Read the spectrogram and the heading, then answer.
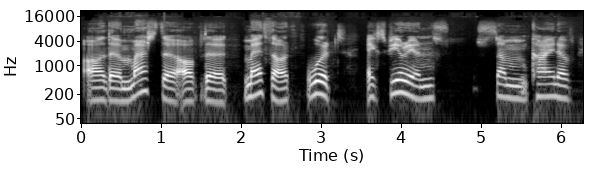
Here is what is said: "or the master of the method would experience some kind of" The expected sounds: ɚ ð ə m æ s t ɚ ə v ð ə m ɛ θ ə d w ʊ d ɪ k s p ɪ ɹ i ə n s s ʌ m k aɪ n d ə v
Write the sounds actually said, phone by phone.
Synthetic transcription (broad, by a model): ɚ ð ə m æ s t ɚ ə v ð ə m ɛ θ ə d w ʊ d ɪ k s p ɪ ɹ i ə n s s ʌ m k aɪ n d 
